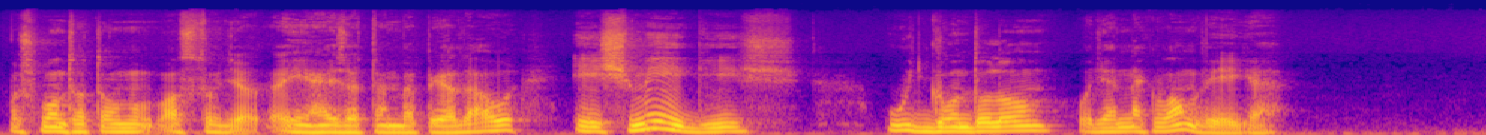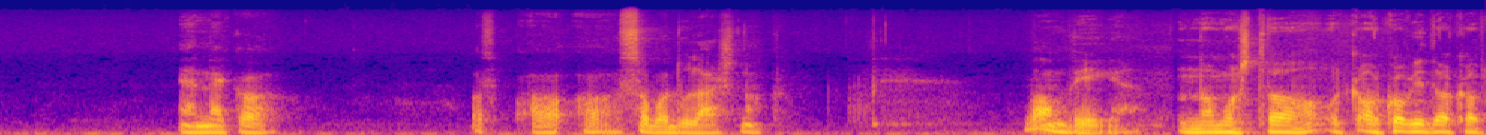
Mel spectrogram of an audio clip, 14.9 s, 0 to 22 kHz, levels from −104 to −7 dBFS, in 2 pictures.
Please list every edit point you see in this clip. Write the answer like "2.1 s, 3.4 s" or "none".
13.3 s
